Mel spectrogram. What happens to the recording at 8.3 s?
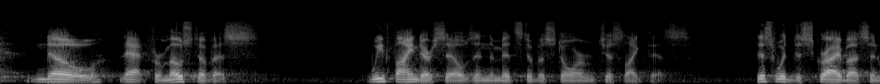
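Nothing goes wrong at 8.3 s: the speech there passes through the call path intact, with no dropout, glitch or other fault at that moment.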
